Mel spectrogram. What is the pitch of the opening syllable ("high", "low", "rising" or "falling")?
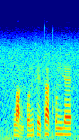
low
